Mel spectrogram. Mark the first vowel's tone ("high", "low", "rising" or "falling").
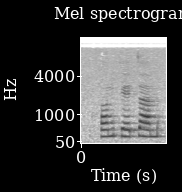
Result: rising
